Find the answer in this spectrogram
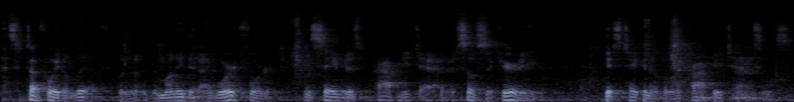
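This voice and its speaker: Very deep and low in pitch, a man's voice with a dark, mellow tone and vocal fry moves at a very fast pace. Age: 70s. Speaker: public commenter, retiree. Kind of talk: public comment at government meeting. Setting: county board meeting. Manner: halting.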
